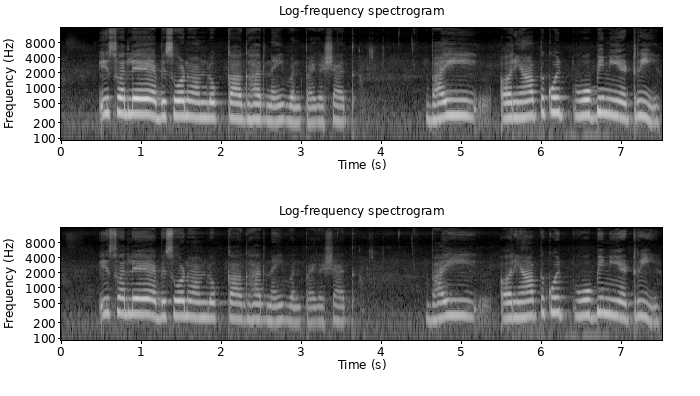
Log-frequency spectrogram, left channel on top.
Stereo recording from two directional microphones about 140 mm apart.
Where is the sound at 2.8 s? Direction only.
35° left (ahead or behind); by 7.5 s 15° left (ahead or behind).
